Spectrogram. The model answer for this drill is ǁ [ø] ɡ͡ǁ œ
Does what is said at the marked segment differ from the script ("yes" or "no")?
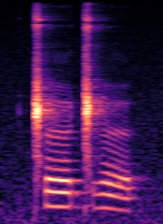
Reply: yes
